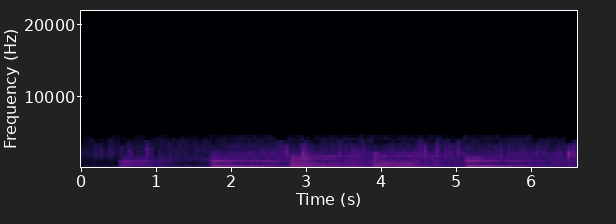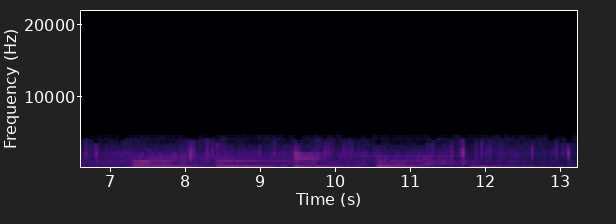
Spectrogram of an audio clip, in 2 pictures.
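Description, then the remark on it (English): Steady rain on New Year's Eve patters and hisses throughout, blended under slow, sustained organ-like chords that change every second or so; no one speaks. “New Year's Eve again. And it's raining.”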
